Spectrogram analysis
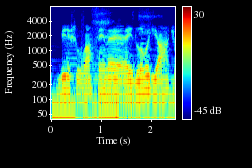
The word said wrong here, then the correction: Sword: É Sword Art Online.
